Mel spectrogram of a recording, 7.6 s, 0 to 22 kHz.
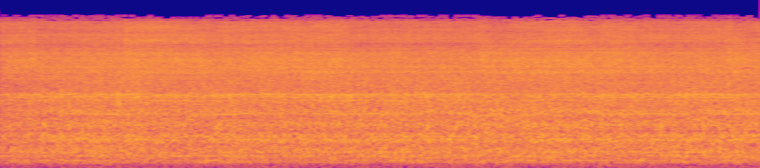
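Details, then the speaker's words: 2001 Buick LeSabre developing a misfire, after swapping the EGR valve: loud steady high-pitched hiss over a quiet idle, a vacuum leak; the EGR valve O-ring was found rolled, letting air past. "well I think I may have found my culprit I don't know if you can hear that hissing noise I I didn't notice that before but I sure hear it"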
